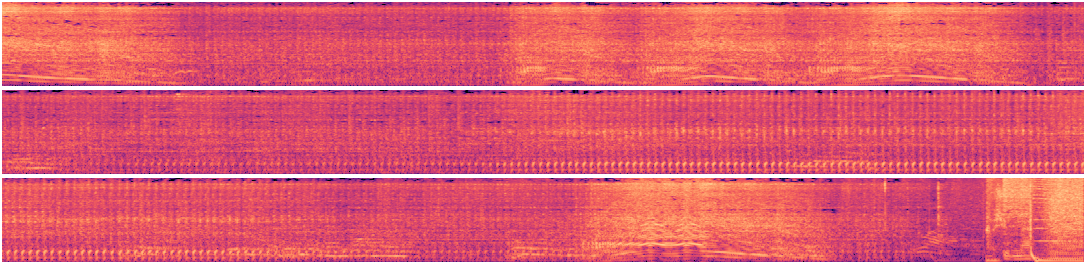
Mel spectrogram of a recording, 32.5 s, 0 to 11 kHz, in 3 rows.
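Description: Bajaj Pulsar RS 200's single-cylinder engine revved in neutral: sharp blips that rise high and fall back, several in the first ten seconds and again near the end, with about ten seconds of steady, held running in between.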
